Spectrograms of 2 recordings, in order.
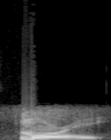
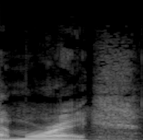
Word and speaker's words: Morey: do you pronounce it Morey? – Morey. – Yeah, Morey.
